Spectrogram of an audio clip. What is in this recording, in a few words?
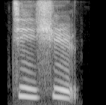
"继续", Chinese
